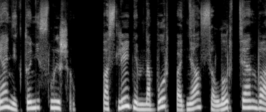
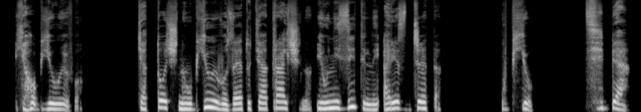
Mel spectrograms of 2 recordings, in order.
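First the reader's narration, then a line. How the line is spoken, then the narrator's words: Drugged, strained whisper. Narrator (Russian): прошептала Ихтару, превозмогая действия медикаментов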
